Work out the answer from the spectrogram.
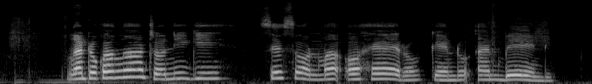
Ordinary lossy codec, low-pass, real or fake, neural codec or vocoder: none; 19.8 kHz; fake; vocoder, 48 kHz, 128 mel bands, Vocos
